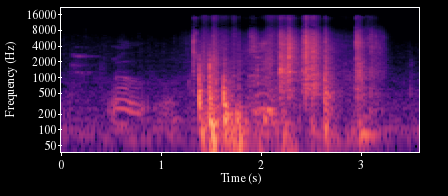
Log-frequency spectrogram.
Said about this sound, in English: I apologize to everyone listening. I just fell over in my chair.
